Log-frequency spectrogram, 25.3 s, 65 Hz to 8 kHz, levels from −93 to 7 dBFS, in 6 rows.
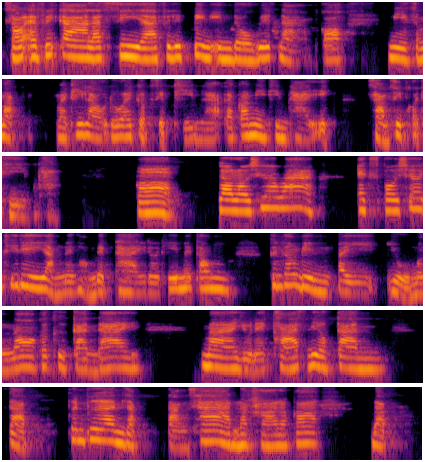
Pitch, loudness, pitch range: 195 Hz, -22 LUFS, 175-220 Hz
